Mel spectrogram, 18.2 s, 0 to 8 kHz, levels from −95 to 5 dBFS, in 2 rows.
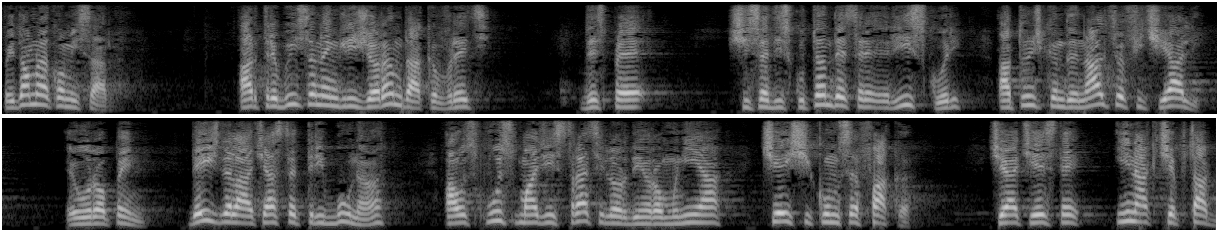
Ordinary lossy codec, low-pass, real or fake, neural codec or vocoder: none; 7.2 kHz; real; none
